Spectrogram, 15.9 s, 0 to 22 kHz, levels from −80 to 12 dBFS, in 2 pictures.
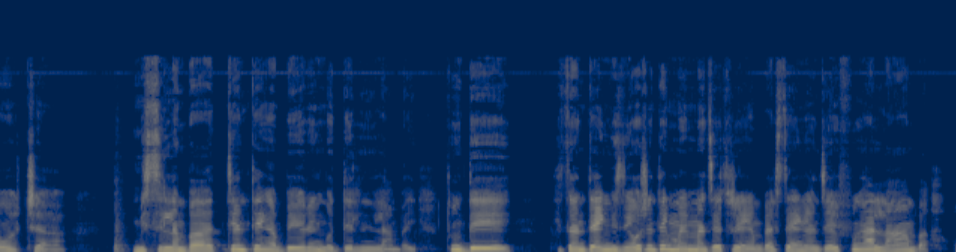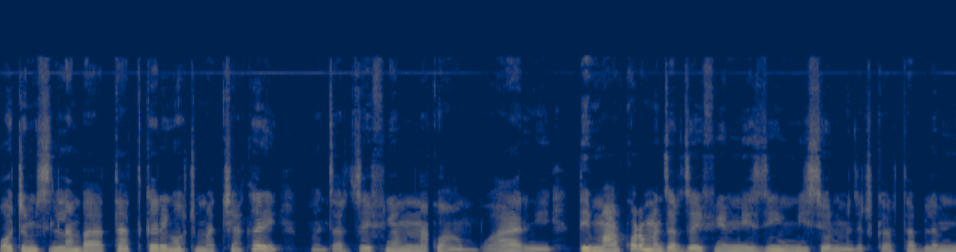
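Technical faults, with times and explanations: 2.65 s and 11.52–11.54 s, damaged data in a compressed stream: corrupted bytes make the decoder misread a frame, lose sync and hunt for the next header, leaving a brief glitch just before "môdel’ny lamba" and again later.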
